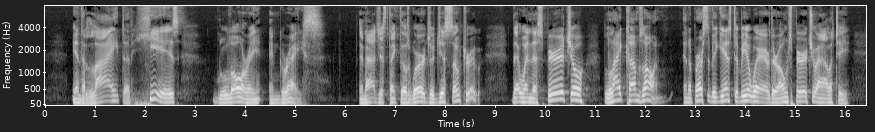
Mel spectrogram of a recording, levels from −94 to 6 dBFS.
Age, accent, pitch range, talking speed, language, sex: 60-79, American, 115-165 Hz, 130 wpm, English, male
